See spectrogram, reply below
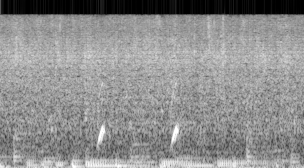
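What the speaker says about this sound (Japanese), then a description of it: "雨降ってきちゃいました" Rain in the video game Red Seeds Profile: a steady, soft wash of falling rain with a couple of brief higher chirps breaking through, continuous and moderately quiet.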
